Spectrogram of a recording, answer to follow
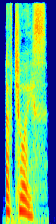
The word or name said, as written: of choice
